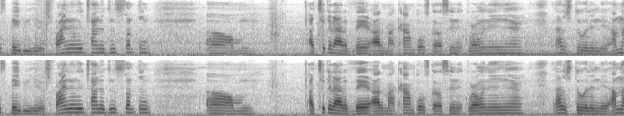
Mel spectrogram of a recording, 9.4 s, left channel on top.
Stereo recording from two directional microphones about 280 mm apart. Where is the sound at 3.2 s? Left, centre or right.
Right.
